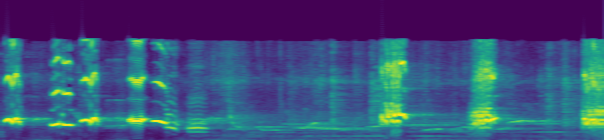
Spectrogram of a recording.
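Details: Oriental magpie-robin in an agitated fighting song, a few quick whistled notes and squeaks followed by sharper, harsh bursts spaced about half a second apart.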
